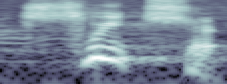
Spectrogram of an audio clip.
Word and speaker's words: Sweitzer: Now it's spelled S-W-E-I-T-Z-E-R, but it's pronounced Sweetser.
